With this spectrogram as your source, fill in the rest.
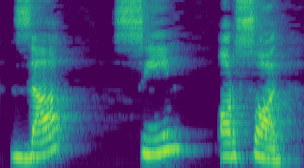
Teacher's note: या हमने इसके बारे में ये भी देखा था कि जब जुबान की नोक नीचे वाले जो दो दांत हैं उसके मतलब अंदरूनी हिस्से से लग रही होती है या दोनों मैच कर रहे होते हैं दांत ऊपर वाले दो और नीचे वाले दो आपस में तो जा सीन और स्वाद अदायगी इनकी होती है और इनमें सिटी होती है। तीनों का मखरज मैंने यहां पे मेंशन कर दिया और एक ही मखरज होगा। · जुबान की नोक और ऊपर नीचे के दांत जब आपस में मिलेंगे तो जा सीन और स्वाद अदा होगा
